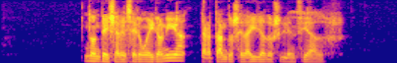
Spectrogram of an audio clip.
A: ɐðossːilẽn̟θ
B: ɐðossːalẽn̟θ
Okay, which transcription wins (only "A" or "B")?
A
